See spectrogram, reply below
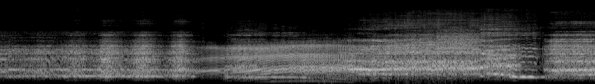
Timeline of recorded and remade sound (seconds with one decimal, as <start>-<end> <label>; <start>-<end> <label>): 0.0-1.3 remade; 1.3-3.5 recorded; 3.5-5.1 remade; 5.1-6.0 recorded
